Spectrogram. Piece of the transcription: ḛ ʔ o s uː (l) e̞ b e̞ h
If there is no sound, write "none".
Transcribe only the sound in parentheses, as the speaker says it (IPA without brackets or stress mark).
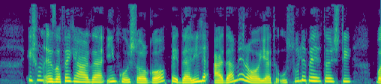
l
